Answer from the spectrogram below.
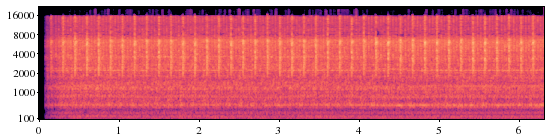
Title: Стук двигателя Chevrolet Cruze 1.6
